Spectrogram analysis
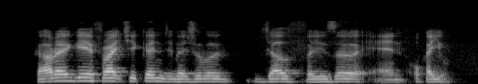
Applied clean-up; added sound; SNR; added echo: neural mask model Resemble Enhance denoiser.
